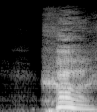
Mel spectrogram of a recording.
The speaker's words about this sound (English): Heavy breathing.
